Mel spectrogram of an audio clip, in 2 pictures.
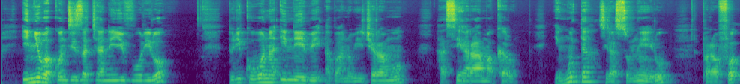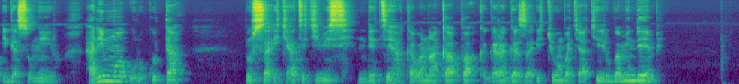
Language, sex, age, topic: Kinyarwanda, male, 18-24, health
